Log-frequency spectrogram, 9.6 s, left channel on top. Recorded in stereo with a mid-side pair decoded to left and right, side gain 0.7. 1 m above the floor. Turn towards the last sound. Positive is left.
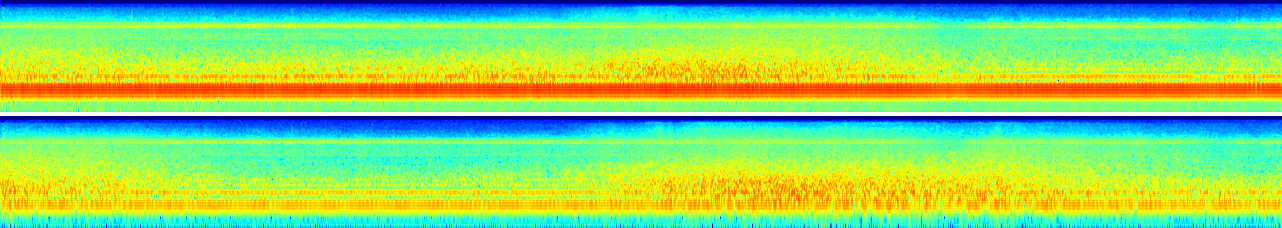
turn(degrees=10)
